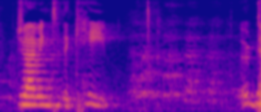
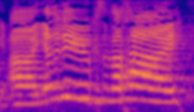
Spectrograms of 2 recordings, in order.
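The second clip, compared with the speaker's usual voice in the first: loud, higher, slowed-down protest; defensive insist; 7 semitones higher, 10 dB louder, slower than usual. Retold or imitated. Teen driver arguing back to the cop, loud insistence. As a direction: insist loudly, a bit desperate. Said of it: "I'm like".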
